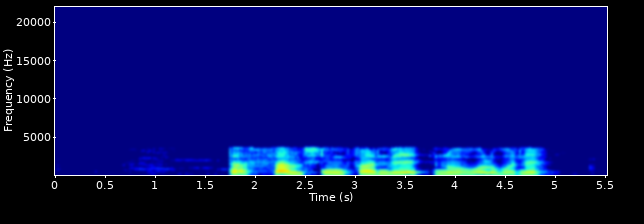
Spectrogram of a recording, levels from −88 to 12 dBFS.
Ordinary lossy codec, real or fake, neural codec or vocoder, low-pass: AAC, 32 kbps; real; none; 3.6 kHz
